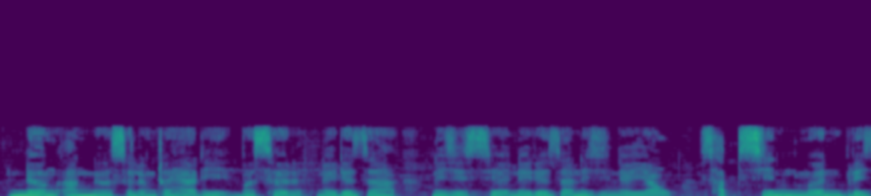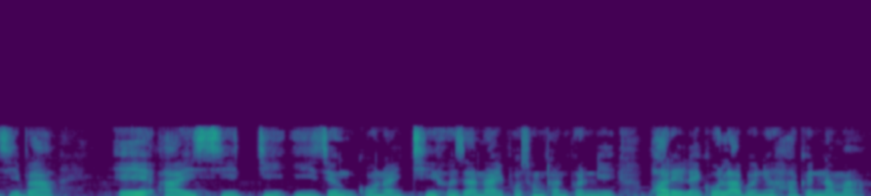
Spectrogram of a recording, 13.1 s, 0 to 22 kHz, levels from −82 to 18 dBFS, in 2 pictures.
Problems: constant background noise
